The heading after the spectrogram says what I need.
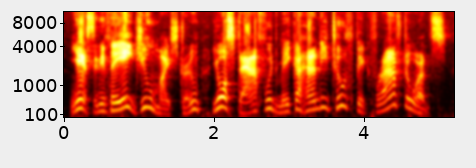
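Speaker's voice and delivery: joking. A narrator's reading. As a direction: needle the wizard playfully. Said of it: "Tobias jokingly remarked".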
